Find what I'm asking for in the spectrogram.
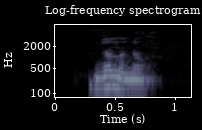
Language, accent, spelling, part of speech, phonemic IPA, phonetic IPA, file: English, Southern England, nominal, adjective / noun, /ˈnɒm.ɪ.nl̩/, [ˈnɒm.ɪ.nl̩], LL-Q1860 (eng)-nominal.wav
- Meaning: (adjective) 1. Of, resembling, relating to, or consisting of a name or names 2. Assigned to or bearing a person's name 3. Existing in name only 4. Of or relating to nominalism 5. Insignificantly small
